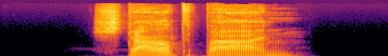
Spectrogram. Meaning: runway
- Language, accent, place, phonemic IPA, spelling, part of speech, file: German, Germany, Berlin, /ˈʃtaʁtbaːn/, Startbahn, noun, De-Startbahn.ogg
